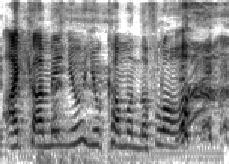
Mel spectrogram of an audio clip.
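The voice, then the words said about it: Puts on an accent. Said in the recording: “What was that accent? ... Why'd you have to chuck an accent on that?”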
